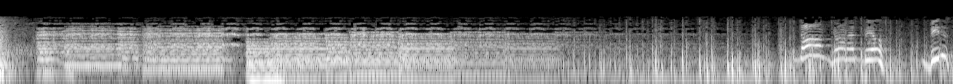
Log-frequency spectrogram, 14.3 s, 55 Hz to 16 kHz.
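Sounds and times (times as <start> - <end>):
musical passage: 0.5 - 11.0
horses galloping with loud clip-clopping hooves: 5.8 - 14.2
speech: 14.0 - 14.2.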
